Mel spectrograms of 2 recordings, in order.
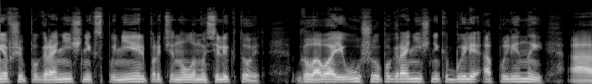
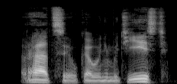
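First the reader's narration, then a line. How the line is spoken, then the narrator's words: Gloomy inquiry. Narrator (Russian): мрачно осведомился Цицаркин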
